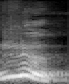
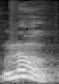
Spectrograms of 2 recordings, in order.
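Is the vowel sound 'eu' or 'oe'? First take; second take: eu; oe. First: The vowel is a close 'eu' sound. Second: The vowel is an open 'oe' sound. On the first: This is the literal reading of the spelling. "ถ้าเราอ่านแต่แต้มนอ่านว่าลึก" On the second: This is the accepted conventional reading. "อนุโลมให้มันเป็น"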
